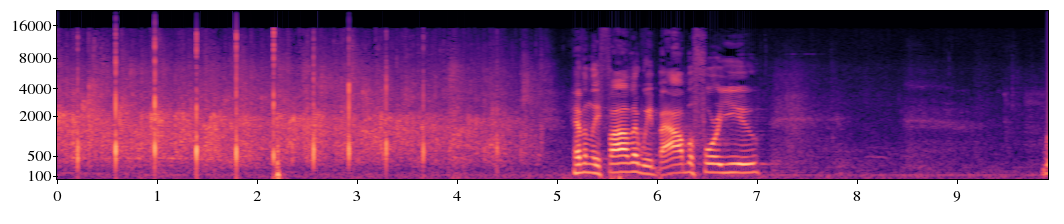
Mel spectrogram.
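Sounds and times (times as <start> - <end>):
audience clapping: 0.0 - 5.0
speech: 5.2 - 7.1.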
